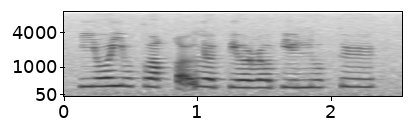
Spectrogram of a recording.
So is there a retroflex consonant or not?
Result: yes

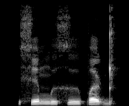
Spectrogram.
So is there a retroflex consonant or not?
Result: yes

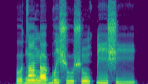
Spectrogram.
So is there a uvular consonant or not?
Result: no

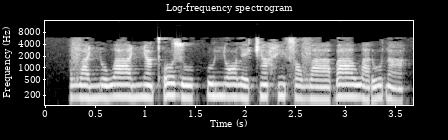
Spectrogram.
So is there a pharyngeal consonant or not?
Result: no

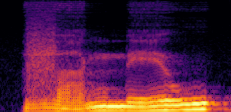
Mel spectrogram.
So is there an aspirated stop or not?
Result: no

